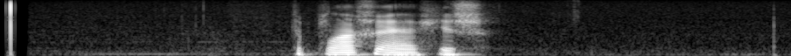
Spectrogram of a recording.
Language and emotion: Russian, neutral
